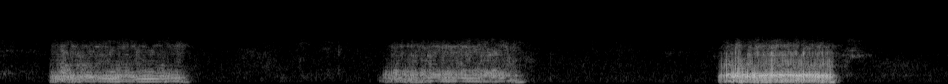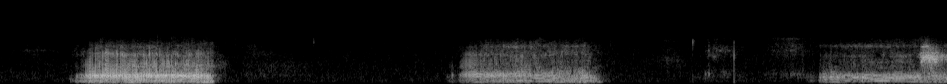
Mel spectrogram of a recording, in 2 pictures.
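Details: Pet ("piggie") snoring while asleep: steady, rhythmic, rattling snores at about 18 breaths a minute, with quiet pauses between them.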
